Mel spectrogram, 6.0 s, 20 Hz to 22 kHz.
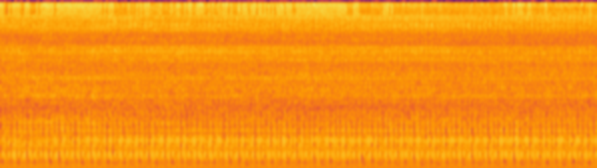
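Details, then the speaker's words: Husky C303H 30-gallon 170 psi air compressor that topped out near 40 psi, after valve plate/piston ring repair: steady, even pump drone with smooth quick beat, no knocks or hiss, building pressure again; pump runs hot. "Let's see, do we got some pressure? Yes, we got pressure this time."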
